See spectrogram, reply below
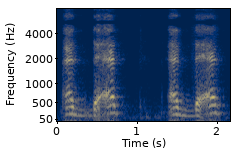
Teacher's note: الدال والت الاثنين دول مرققين، فبرضو الطرف مع الاصول هي هياها، بس اللسان ايه مستفل، اللسان مفرود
